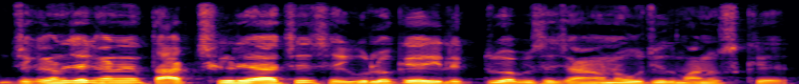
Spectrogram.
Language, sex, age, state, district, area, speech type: Bengali, male, 30-45, West Bengal, Howrah, urban, spontaneous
